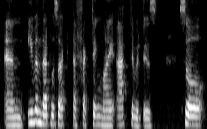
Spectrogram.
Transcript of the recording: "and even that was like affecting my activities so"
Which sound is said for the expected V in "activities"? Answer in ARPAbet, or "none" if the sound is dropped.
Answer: V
